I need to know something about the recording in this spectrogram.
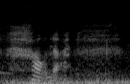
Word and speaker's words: Gouda: i moved over here how to pronounce the gouda that you see at the supermarket it's actually called houda um and there is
